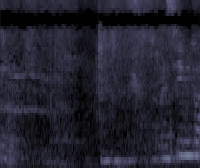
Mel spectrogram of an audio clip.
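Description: A short pause in speech, then a woman's voice making a brief hum and an "mm-hmm" near the end, through the microphone in a reverberant hall.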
